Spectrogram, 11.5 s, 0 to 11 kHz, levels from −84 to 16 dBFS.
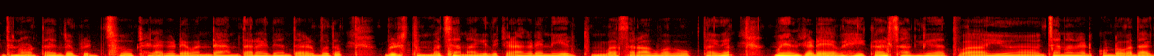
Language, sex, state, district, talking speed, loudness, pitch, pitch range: Kannada, female, Karnataka, Dakshina Kannada, 130 wpm, -25 LUFS, 185 Hz, 175-195 Hz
